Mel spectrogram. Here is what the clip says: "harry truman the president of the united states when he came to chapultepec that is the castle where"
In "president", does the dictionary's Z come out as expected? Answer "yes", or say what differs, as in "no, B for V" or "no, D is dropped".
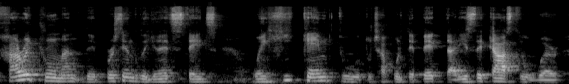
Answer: no, S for Z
